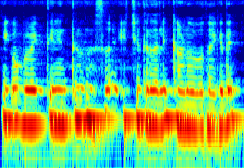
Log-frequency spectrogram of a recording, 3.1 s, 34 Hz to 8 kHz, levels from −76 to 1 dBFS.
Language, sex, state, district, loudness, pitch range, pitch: Kannada, male, Karnataka, Koppal, -12 LUFS, 145-165 Hz, 150 Hz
